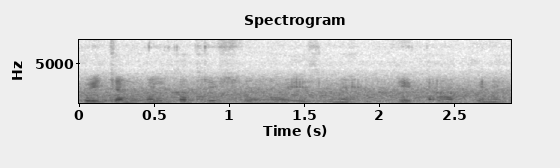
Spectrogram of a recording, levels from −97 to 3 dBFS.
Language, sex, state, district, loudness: Hindi, male, Uttar Pradesh, Budaun, -36 LUFS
